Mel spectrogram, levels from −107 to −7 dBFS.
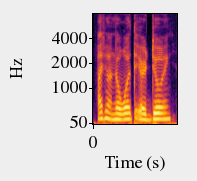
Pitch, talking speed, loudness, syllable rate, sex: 155 Hz, 335 wpm, -14 LUFS, 7.3 syllables/s, male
